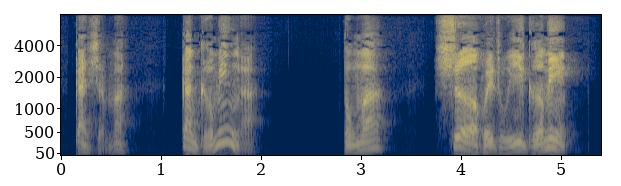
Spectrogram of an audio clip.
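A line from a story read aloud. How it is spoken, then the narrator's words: Laughing. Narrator (Chinese): 齐比索夫笑起来了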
